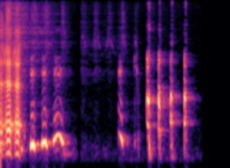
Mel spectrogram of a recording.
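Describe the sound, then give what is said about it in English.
A sheep gives a loud, quavering bleat, then after a short pause comes a quick series of clipped, rhythmic bleating bursts. “He's a sheep.”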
